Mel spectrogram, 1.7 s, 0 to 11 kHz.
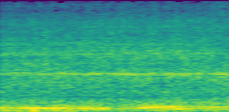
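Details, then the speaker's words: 2005 BMW X5 3.0i after replacing aftermarket coil packs with genuine BMW junkyard ones to cure a cylinder 3 misfire and lean code: steady, even idle with no stumbles and no check engine light. "My computer now, no check engine light. My computer recognizes these coil packs. So, we go under the hood and it's running smooth."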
